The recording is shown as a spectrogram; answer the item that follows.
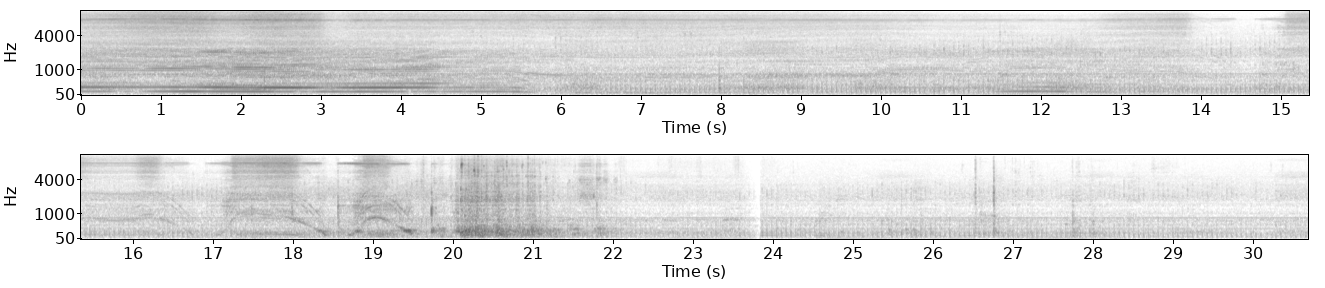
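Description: A model airplane's motor and propeller run with a steady hum for the first few seconds as it flies low, then fade away. Some seconds later come several short, louder noisy bursts.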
